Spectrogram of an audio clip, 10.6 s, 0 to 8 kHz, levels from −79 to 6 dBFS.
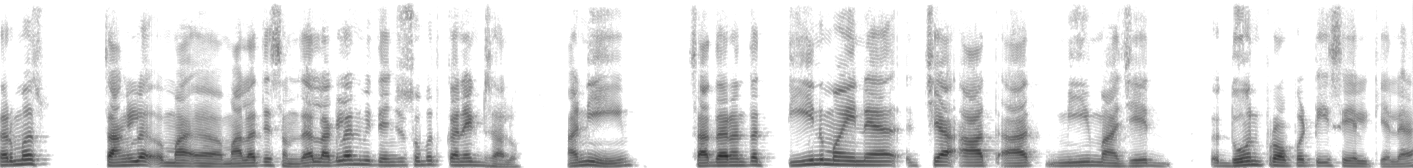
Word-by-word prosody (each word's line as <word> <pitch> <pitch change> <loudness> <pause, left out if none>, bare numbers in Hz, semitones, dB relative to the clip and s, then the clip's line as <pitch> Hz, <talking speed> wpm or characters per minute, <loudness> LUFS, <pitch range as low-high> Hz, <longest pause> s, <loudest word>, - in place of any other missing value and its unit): तर 165 - +4
मग 205 +4 +4 0.6
चांगलं 155 +5 +4
म 130 -1 -1 0.4
मला 120 +4 +2
ते 155 - -1
समजायला 130 +1 -1
लागलं 165 +6 +3
आणि 200 - -1
मी 190 - -3
त्यांच्यासोबत 160 +4 -5
कनेक्ट 160 -3 0
झालो 100 -5 -6 0.4
आणि 135 -1 -1 0.5
साधारणतः 150 +5 +5
3 170 +4 -3
महिन्याच्या 170 -4 +2
आत, 145 0 +2
आत 130 +2 +1
मी 140 +3 -5
माझे 130 -2 -2 0.6
2 155 +8 +2
प्रॉपर्टी 145 -3 0
सेल 120 -4 -5
केल्या. 110 +1 -5
150 Hz, 140 wpm, -22 LUFS, 130-170 Hz, 0.6 s, साधारणतः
